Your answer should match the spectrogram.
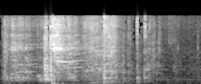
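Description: Cardboard snack box and its packaging being handled: a crinkly rustle with small clinks in the first second, loudest about half a second in, then fading to a few light clicks.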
